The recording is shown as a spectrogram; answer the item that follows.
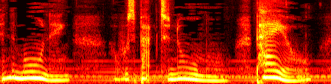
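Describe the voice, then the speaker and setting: An actress playing a troubled middle-aged British wife who speaks hesitantly and confidingly in a radio drama. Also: female voice, on the low side, lively intonation, normal speed, over music. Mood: haunted, confiding. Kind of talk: intimate first-person radio drama narration and dialogue.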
